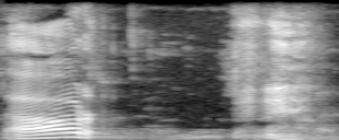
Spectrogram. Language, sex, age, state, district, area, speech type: Maithili, male, 60+, Bihar, Muzaffarpur, rural, spontaneous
